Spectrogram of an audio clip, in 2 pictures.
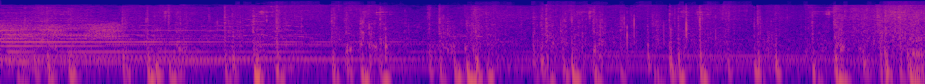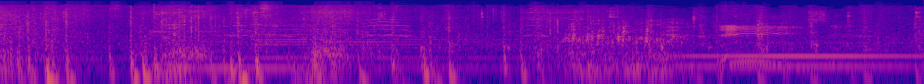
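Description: Horses' hooves clip-clop in a steady walking rhythm during a video game ride, with a horse neighing and game music underneath.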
